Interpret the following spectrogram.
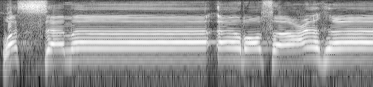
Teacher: हमज़ा चला जाता है। हमज़ा अदा करना है, वाज़े करना है, तसील नहीं करनी।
